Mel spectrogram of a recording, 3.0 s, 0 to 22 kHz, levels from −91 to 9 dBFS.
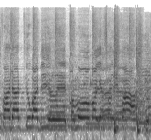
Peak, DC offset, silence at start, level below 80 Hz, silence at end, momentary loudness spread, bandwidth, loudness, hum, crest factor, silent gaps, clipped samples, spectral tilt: -4 dBFS; under 0.1%; 0 s; -50 dBFS; 0 s; 3 LU; 19.5 kHz; -13 LUFS; none; 10 dB; none; under 0.1%; -3 dB/octave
